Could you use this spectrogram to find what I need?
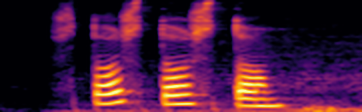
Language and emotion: Russian, neutral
